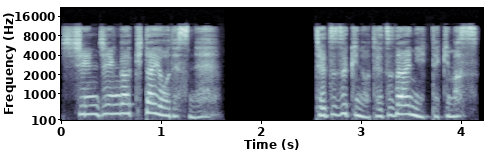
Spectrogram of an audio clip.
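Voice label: BUILD OVER Japanese, Voice; GF Alarm; Fedorov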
